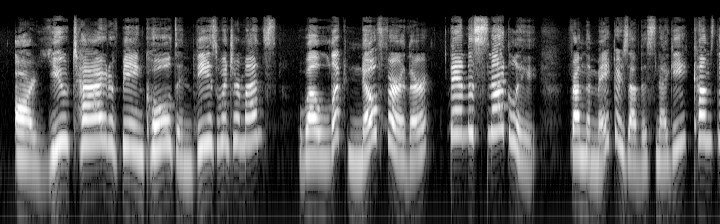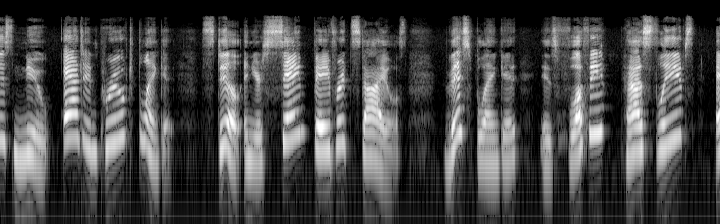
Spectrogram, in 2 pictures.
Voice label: radio speech

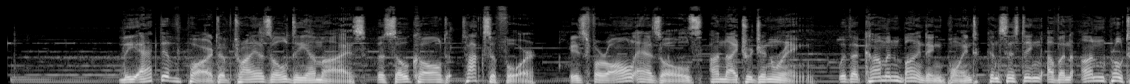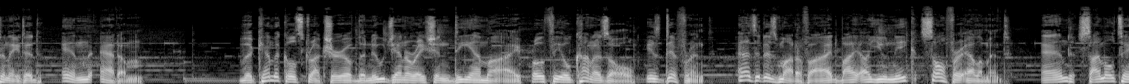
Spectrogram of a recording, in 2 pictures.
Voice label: vo science narration

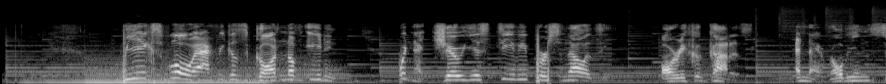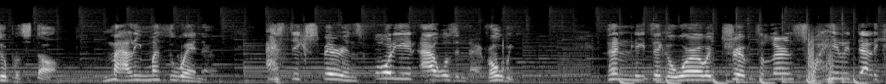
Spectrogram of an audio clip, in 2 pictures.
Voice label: voiceover

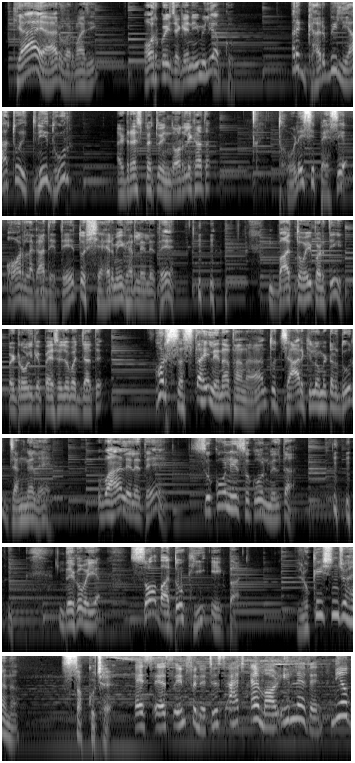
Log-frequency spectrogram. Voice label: radio commercial; SS Infinitus

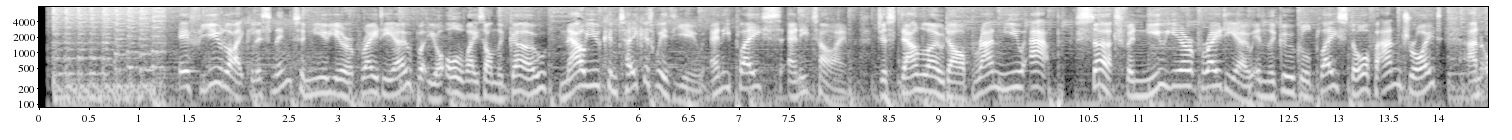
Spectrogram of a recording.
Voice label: radio imaging; europe radio

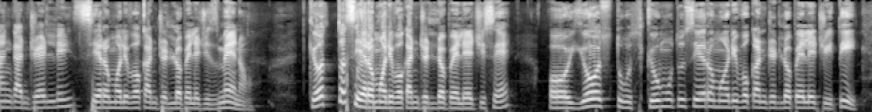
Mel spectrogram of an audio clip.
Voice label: a Greek language tongue twister

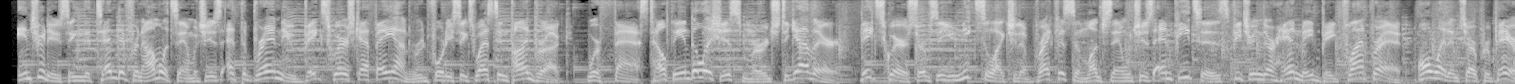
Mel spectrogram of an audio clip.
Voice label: radio commercial

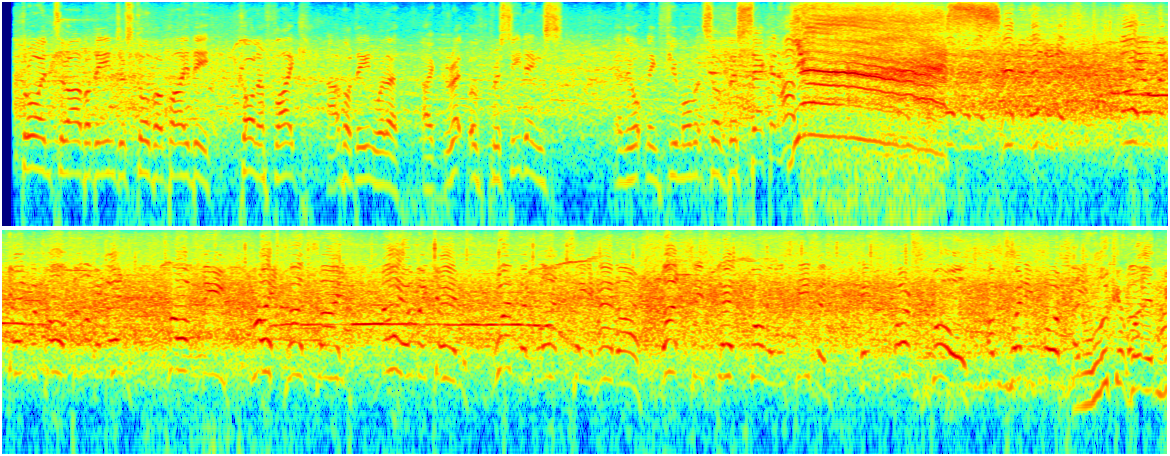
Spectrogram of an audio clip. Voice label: tv commentary; Red TV; Niall McGinn's goal

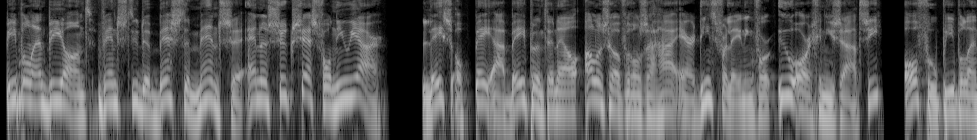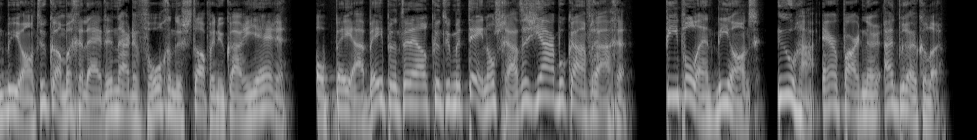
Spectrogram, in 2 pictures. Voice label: radiocommercial; People and Beyond

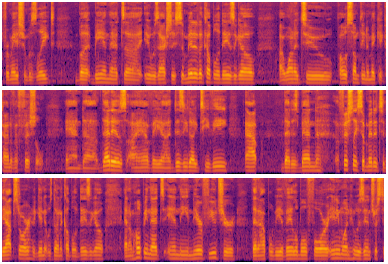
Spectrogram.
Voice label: app announcement

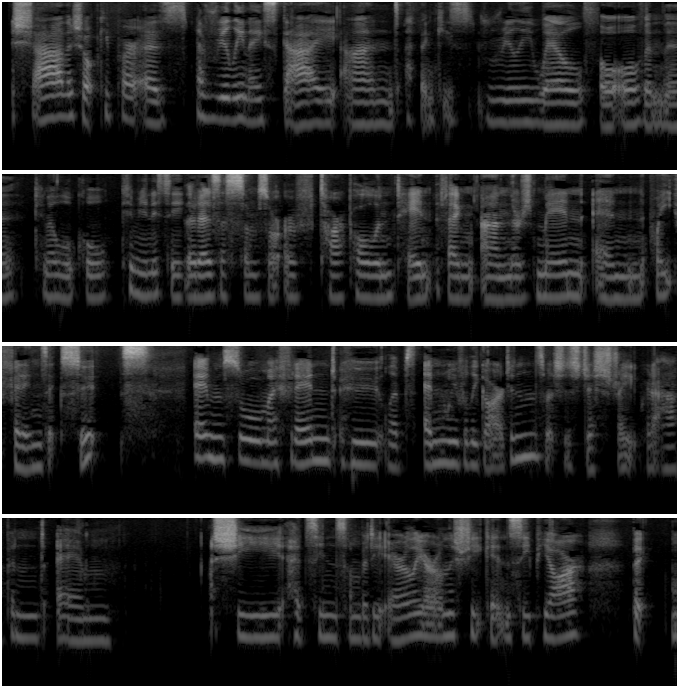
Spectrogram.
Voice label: woman speaks of shock; lovely shopkeeper killed in glasgow stabbing attack

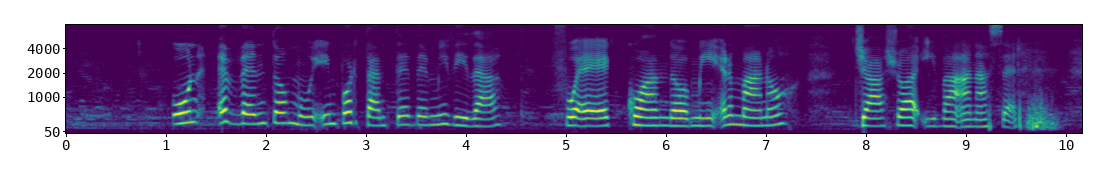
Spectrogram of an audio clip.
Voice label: spanish practice oral

